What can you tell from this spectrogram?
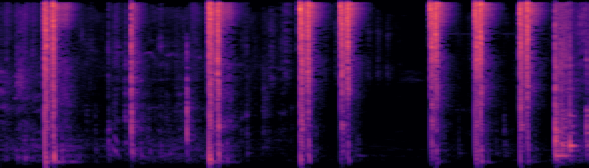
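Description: Brad nailer firing about ten times in quick, uneven succession, each shot a sharp crack as a brad is driven into the pine corner joint.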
